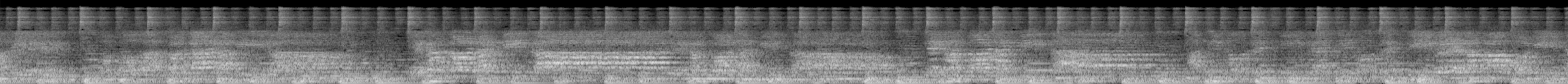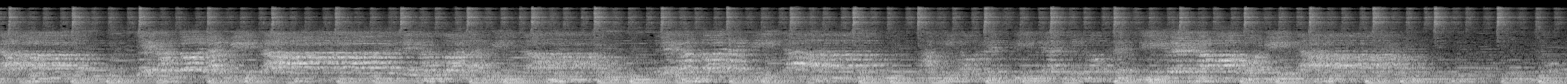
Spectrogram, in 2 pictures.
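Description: Mixed choir of men and women singing a rociero-style song together in Spanish, accompanied by a strummed acoustic guitar keeping a steady rhythm.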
